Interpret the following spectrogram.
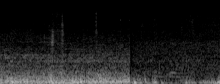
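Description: Low rumble of a moving road vehicle, dropping in level about a second and a half in.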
